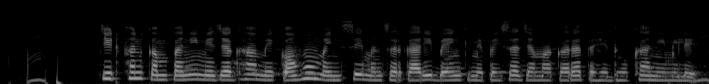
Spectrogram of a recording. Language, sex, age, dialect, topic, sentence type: Chhattisgarhi, female, 25-30, Northern/Bhandar, banking, statement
